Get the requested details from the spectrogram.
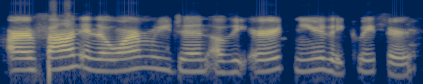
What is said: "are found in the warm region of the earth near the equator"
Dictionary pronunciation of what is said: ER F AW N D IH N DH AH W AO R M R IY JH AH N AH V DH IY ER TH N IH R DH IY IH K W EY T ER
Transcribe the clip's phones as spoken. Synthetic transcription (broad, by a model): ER F AW N D IH N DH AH W AO R M R IY JH AH N AH V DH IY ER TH N IH R DH IY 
